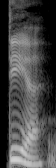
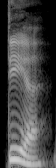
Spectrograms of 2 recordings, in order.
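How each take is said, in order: Both takes have the same delivery.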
